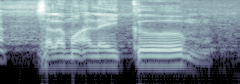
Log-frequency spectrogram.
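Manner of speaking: low, slow, gentle salam at a neighbour's door; polite house-visit greeting. Shown as a demonstration. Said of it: "Kalau namu ke rumah ya".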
